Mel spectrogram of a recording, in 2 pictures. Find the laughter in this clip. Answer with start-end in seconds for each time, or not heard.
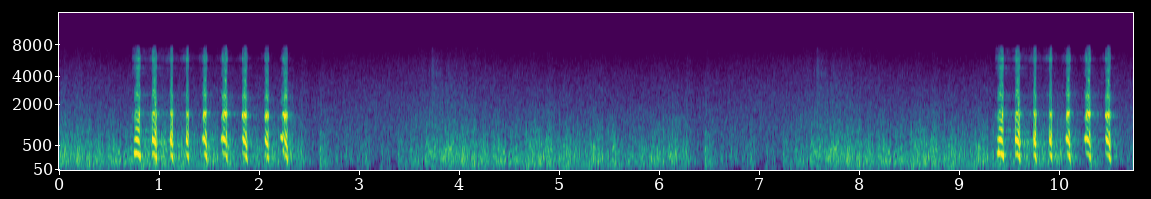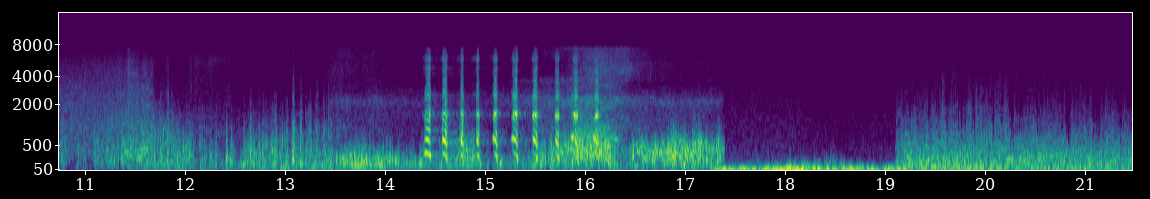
0.7-2.4, 9.3-10.6, 14.3-16.4.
